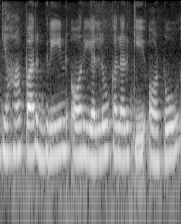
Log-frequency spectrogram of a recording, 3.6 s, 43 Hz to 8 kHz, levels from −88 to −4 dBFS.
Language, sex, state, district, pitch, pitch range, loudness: Hindi, female, Madhya Pradesh, Katni, 210 Hz, 200-225 Hz, -17 LUFS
